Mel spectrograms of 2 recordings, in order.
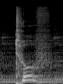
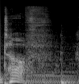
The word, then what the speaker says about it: tuff: get the pronunciation right tuff rhymes with wolf that's it got it good i don't want to hear any more brisbane tough it's tough this rock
